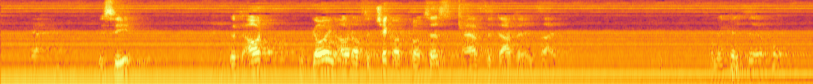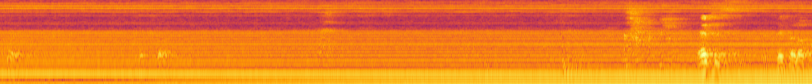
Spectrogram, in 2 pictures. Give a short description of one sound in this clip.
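A young man speaks through a microphone, with pauses between phrases.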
